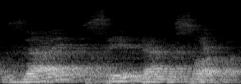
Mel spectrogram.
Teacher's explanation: ujung lidah bertemu dengan dinding gigi seri bawah, hurufnya ada 3 yaitu zai, sin dan sod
